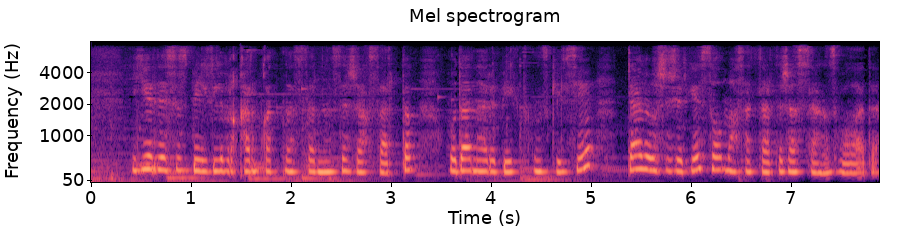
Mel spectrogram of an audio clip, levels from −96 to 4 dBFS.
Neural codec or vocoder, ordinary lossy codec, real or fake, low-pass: none; AAC, 32 kbps; real; 7.2 kHz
